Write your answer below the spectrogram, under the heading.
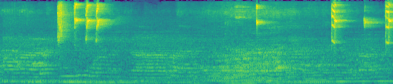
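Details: A baby lovebird in a flight cage, being trained with master song recordings because it had stopped singing, gives shrill, high chirps in quick clustered bursts over a steady low musical hum.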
